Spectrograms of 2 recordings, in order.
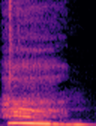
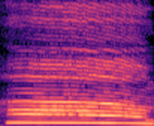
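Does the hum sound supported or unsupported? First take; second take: unsupported; supported. First: The hum is weak and lacks breath support. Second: The hum is full and steadily breath-supported. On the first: The speaker calls it wrong. "an unsupported breath" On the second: The speaker calls it right. "a supported breath"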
